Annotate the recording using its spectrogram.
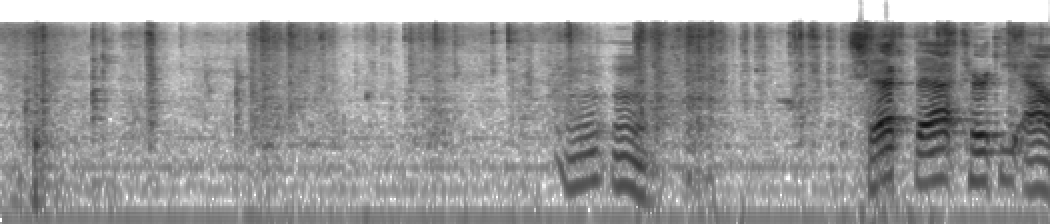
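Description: Aluminium foil crinkles and rustles as it is pulled back.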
